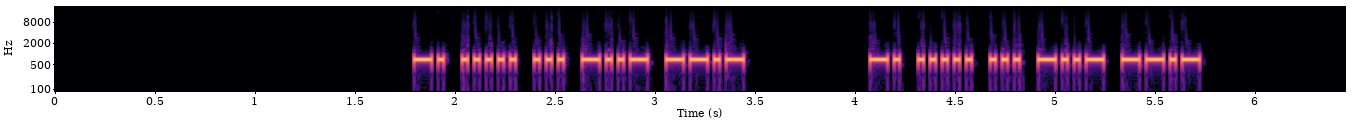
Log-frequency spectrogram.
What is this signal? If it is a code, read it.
Morse code, heard as a keyed tone, about 40 wpm, 700 Hz. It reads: N5SXQ N5SXQ
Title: USA Call Signs - 5 Characters - Repeated 2x - 40wpm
